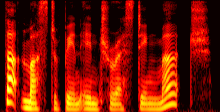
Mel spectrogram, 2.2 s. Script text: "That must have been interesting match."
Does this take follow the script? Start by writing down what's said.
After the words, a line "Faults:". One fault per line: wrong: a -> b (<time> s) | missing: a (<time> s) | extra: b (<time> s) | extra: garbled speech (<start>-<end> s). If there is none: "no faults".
"That must have been interesting match."
Faults:
no faults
